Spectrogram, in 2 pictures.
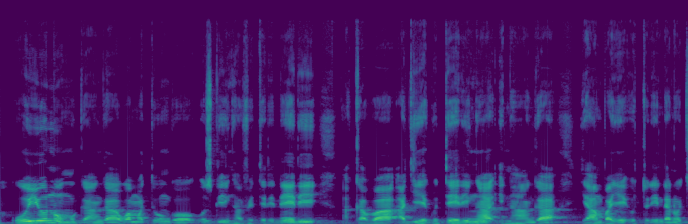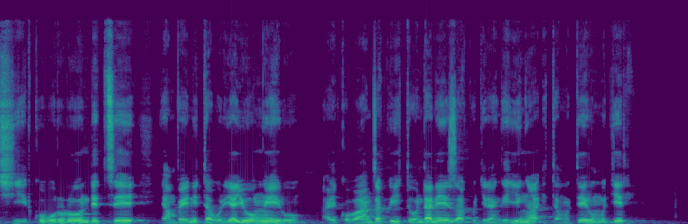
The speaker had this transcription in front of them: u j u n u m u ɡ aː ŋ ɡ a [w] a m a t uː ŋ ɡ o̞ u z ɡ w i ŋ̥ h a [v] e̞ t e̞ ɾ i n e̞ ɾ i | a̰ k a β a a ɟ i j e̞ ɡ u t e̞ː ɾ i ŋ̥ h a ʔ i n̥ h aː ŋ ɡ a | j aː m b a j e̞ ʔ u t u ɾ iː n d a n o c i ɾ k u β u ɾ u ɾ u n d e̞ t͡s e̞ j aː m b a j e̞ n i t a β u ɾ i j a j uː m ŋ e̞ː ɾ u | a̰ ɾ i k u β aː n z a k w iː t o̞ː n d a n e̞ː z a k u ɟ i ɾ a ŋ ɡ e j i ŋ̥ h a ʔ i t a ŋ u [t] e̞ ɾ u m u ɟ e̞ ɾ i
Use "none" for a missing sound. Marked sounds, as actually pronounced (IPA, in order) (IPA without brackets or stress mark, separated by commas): w, v, t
